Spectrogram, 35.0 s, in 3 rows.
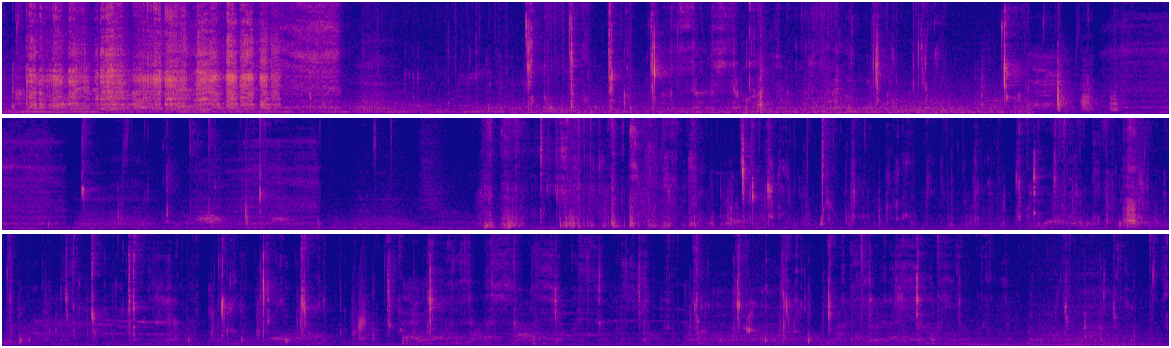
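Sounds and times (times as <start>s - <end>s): wet chewing and biting: 4.0s - 10.3s, 16.5s - 35.0s.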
